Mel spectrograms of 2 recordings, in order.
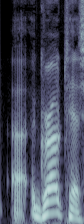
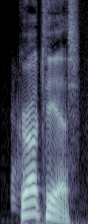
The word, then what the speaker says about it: Grotius: I can't think of his oh Hugo um grotus is that how you say his name Marshall grus gr yeah grotius he I just I just have a quote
